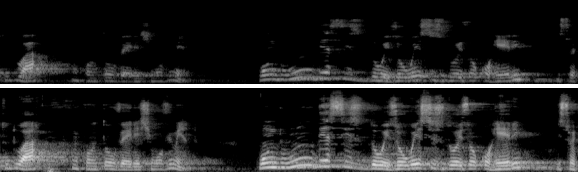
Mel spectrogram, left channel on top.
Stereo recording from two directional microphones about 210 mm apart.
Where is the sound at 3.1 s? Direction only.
45° right (ahead or behind).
